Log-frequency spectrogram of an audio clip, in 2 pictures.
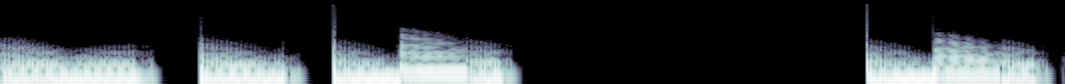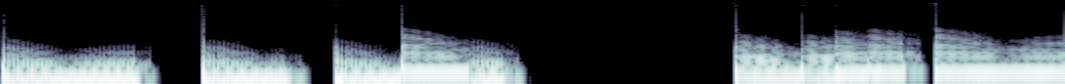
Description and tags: jazz, music, jazzy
